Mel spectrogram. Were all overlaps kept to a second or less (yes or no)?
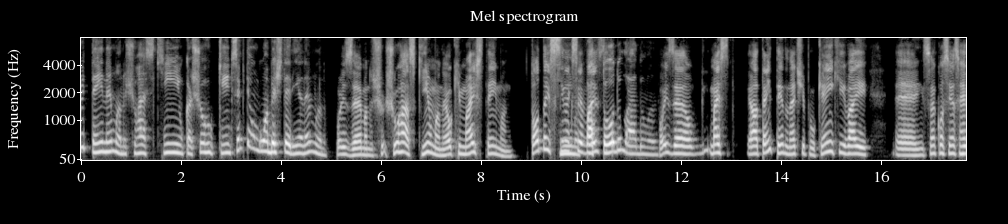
no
